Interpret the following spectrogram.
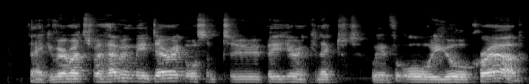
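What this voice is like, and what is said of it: Australian accent. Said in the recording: “you're an Aussie ... my Australian accent”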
